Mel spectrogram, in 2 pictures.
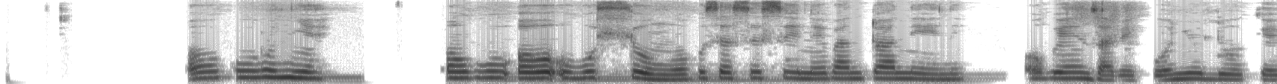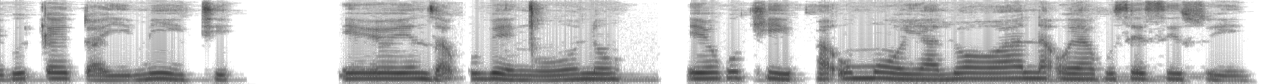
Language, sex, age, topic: North Ndebele, female, 36-49, health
